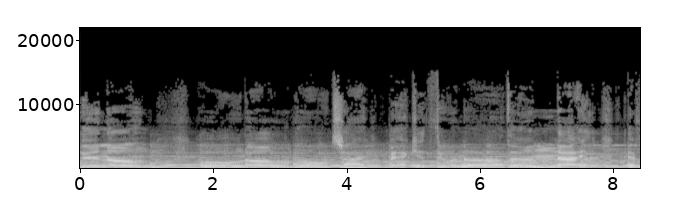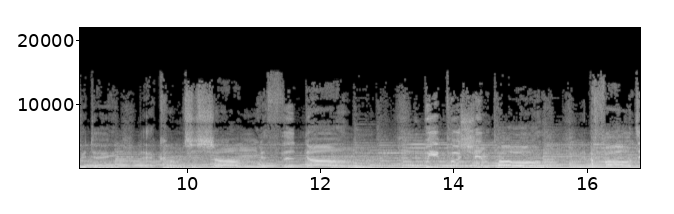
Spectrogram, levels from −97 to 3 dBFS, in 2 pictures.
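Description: No faults can be heard anywhere in this recording.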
